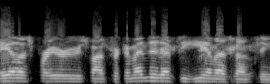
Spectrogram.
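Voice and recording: A man speaks at a very fast pace and a medium pitch, with little pitch movement. His tone is clear and smooth yet also bright and sharp.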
